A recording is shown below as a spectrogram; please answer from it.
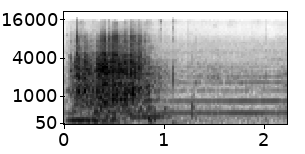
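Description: A loud rushing noise for about the first half-second, then soft flute music begins with long held notes.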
